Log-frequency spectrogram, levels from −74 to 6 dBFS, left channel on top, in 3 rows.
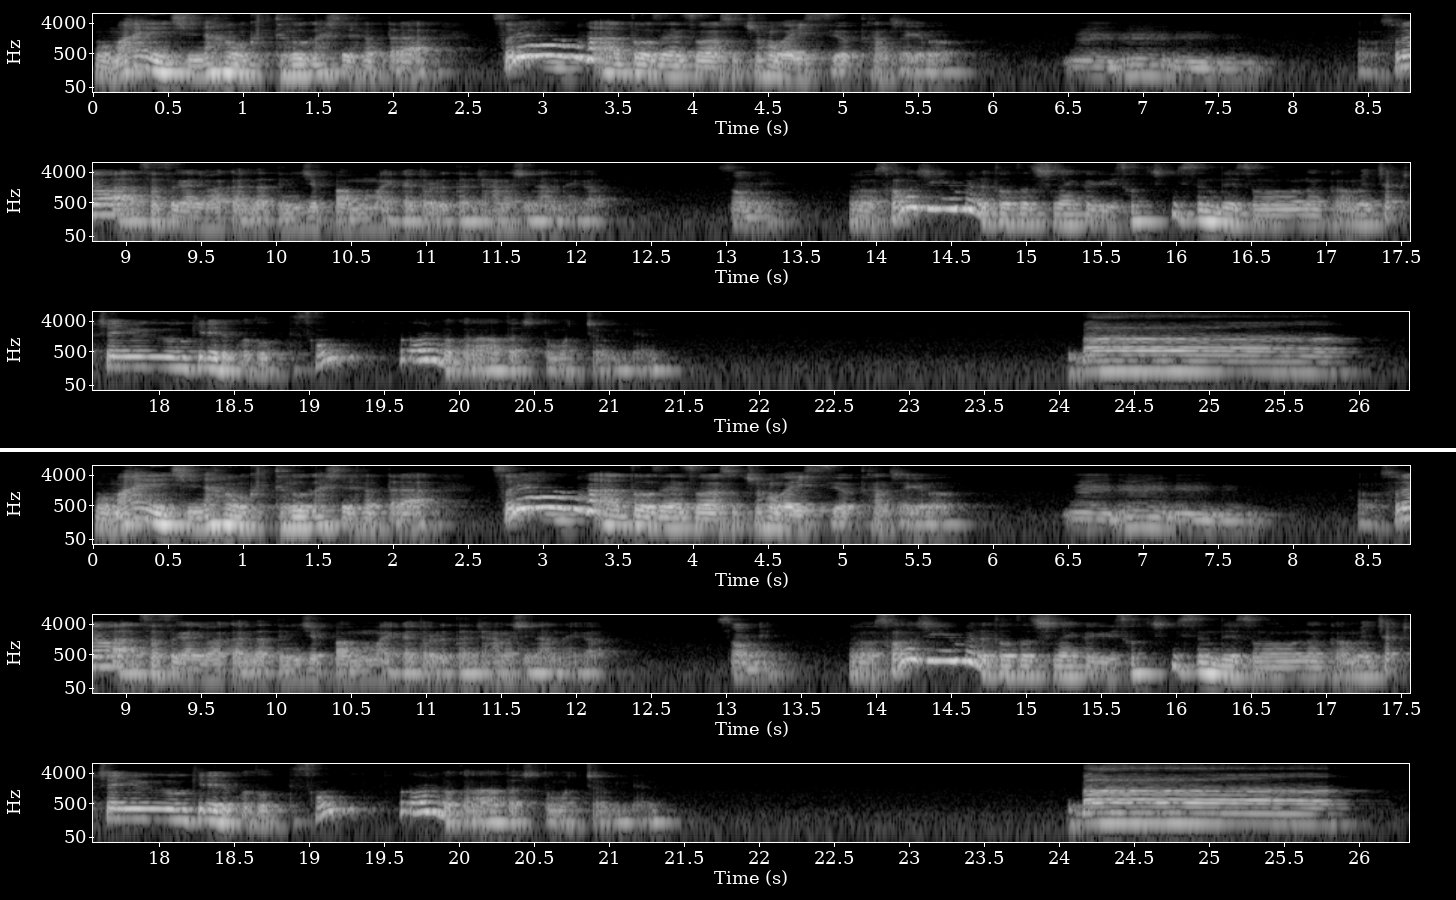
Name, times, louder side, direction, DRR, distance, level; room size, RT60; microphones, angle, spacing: voice 1, 0.0-2.3 2.7-5.7 8.4-12.2 13.8-19.2 19.7-21.3, equal, 5° right, 1 dB, 0.5 m, -21 dB
voice 2, 6.5-7.8 12.9-13.3 24.1-25.8, right 2 dB, 75° right, 0 dB, 1.6 m, -23 dB
10.5 x 5.0 x 2.4 m, 0.67 s
head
